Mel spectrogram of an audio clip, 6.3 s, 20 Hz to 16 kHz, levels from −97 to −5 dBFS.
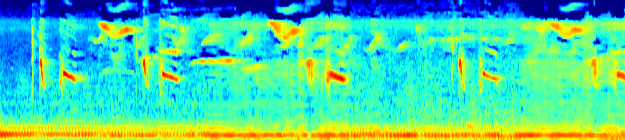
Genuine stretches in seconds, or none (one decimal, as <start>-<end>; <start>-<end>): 0.0-2.1; 3.5-5.2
